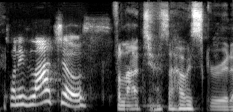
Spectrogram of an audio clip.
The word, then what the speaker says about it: Vlachos: Like, I mean, I feel like Tony Vachos, how do you say his name? Tony Vlachos.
